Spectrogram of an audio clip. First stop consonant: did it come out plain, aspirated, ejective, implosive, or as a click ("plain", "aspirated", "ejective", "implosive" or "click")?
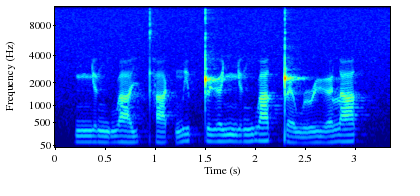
aspirated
